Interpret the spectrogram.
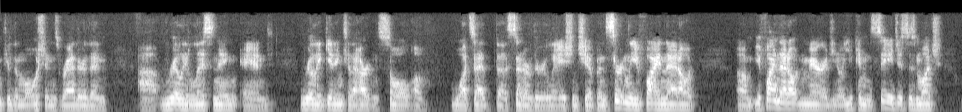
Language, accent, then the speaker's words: English; Wisconsin, United States; Wisconsin, my home state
